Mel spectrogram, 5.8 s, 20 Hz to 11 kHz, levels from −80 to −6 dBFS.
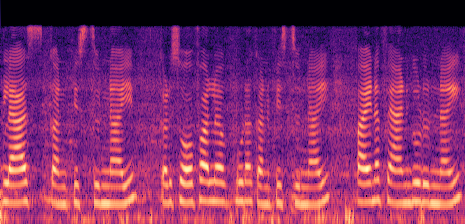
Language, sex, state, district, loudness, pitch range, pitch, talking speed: Telugu, female, Telangana, Mahabubabad, -16 LUFS, 230-260 Hz, 245 Hz, 95 wpm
